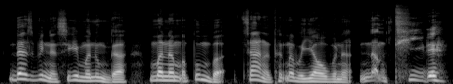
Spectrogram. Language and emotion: Manipuri, disgusted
